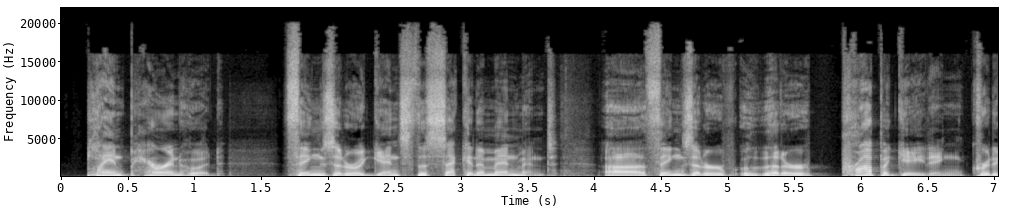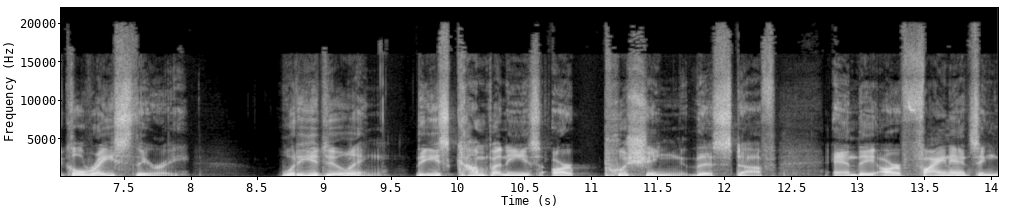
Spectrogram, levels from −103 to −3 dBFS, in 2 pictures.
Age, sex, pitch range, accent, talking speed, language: 50-69, male, 110-165 Hz, American, 140 wpm, English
